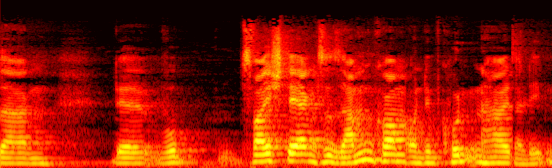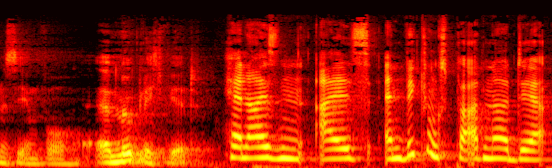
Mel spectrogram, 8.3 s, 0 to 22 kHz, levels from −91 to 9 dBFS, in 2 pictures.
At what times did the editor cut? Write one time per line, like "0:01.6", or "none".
0:03.0
0:03.8
0:05.7

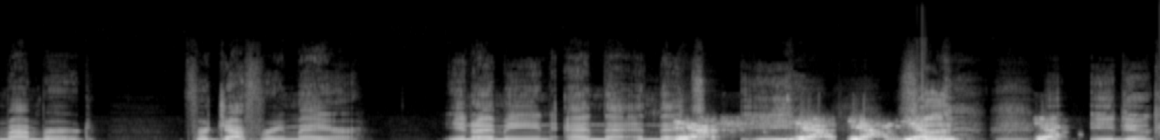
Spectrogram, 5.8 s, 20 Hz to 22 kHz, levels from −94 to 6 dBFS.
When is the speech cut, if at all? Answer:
0:01.9
0:02.4

